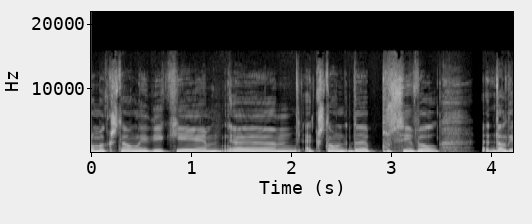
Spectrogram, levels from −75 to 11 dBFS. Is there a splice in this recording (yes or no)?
yes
